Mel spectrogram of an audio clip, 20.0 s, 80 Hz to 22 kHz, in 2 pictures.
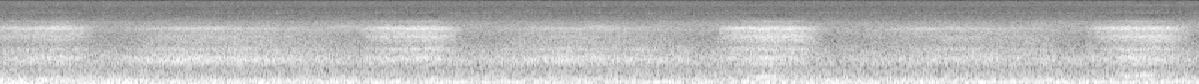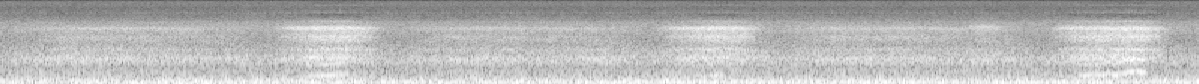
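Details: An 8-month-old girl asleep on a futon snores softly and regularly, about 19 breaths a minute, over steady background noise; infant snoring.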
